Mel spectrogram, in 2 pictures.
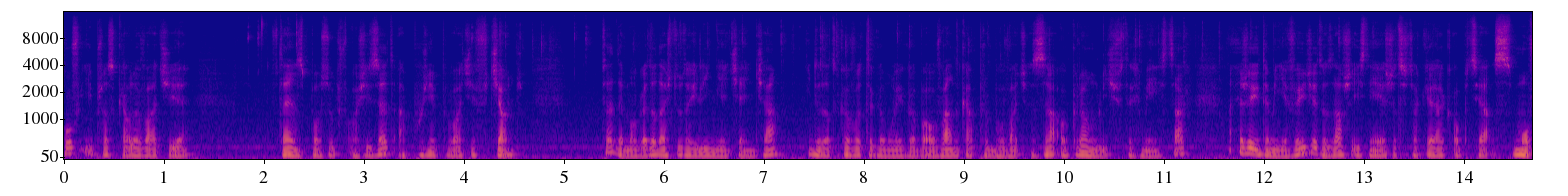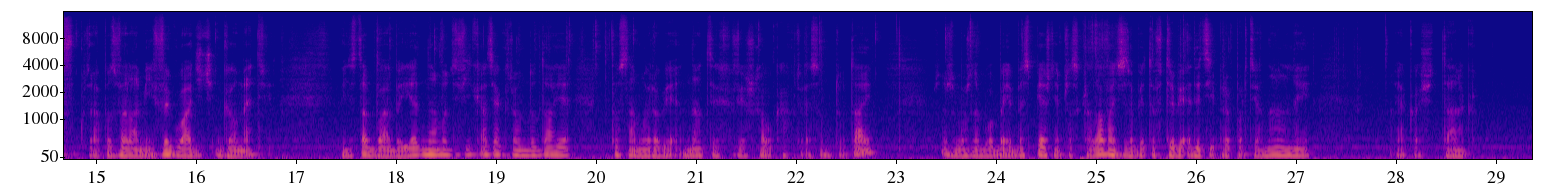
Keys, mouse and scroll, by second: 2.3 s, 6.0 s, 7.7 ctrl+r, 9.3 s, 13.2 w, 15.5 w, 16.8 a, 19.1 a, 20.1 b, 21.9 a, 22.2 b, 23.7 s.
